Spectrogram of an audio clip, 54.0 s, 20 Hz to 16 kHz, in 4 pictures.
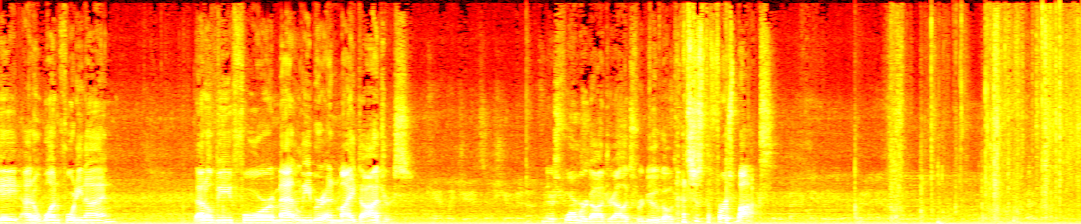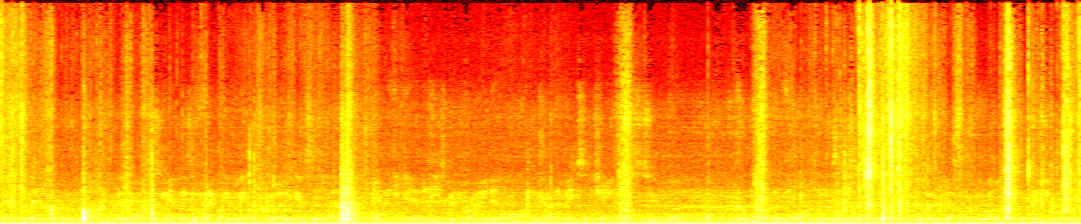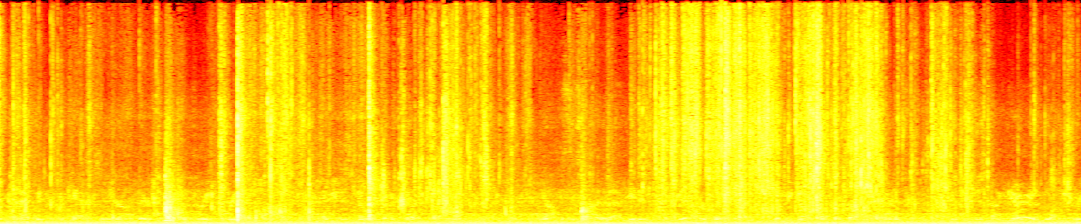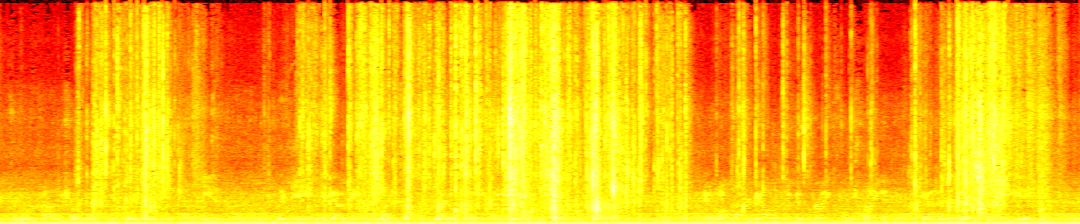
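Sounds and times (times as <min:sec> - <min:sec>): steady low hum: 0:00.0 - 0:54.0
plastic wrapper tearing and crinkling: 0:11.9 - 0:14.1, 0:24.0 - 0:25.4, 0:26.0 - 0:28.2, 0:29.7 - 0:33.5, 0:34.9 - 0:40.6, 0:41.4 - 0:43.0, 0:44.2 - 0:53.6.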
